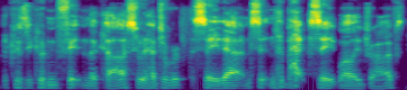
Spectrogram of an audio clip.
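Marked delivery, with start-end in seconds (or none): none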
